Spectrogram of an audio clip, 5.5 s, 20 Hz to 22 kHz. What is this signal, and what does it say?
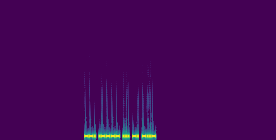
Morse code, heard as a keyed tone, about 52 wpm, 700 Hz. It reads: G1SNX
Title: DXCC-100 Call Signs - 5 Characters - Repeated 3x - 50wpm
